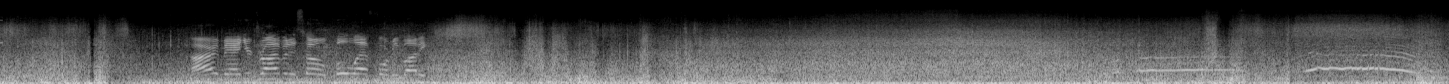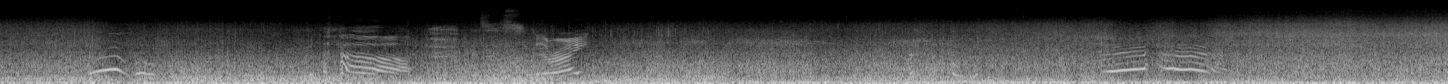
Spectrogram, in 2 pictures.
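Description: Strong wind roars steadily against a microphone.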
